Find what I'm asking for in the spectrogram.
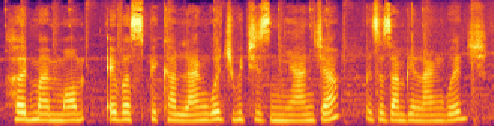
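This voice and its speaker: A woman's voice: mid-range voice, little pitch movement, moderate pace, dark tone, soft background music. A young woman born in Zimbabwe and raised in South Africa, chatting openly as a podcast guest about growing up. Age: young adult. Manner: open and chatty, some restarts. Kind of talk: casual personal storytelling.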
